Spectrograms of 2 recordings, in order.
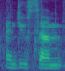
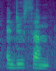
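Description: The two takes are said the same way.

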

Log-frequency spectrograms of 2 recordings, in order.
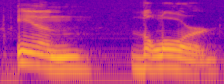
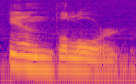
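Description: First: IN drawn out slowly, falling; stress on IN. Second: IN hit again, lower; stress on IN. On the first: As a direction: lean on "in" in "in the Lord". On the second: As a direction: repeat "In the Lord" leaning on "In". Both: Shown as a demonstration. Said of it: "See that last three words?".

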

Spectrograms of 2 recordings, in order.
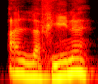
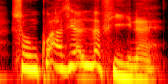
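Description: First: Incredulous echo, rising at the end; near-shouted question. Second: High, slow, falling statement; Jupiter reporting progress. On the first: Master echoing the climber's news, almost crying out. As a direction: throw it back as an astonished question. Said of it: "urlò quasi Legrand". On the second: Servant out on the branch reporting to master, calling. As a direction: announce it from up high, drawn out. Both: A narrator's reading.

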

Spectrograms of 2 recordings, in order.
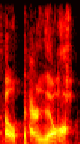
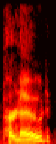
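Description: First: "Oh, Pernod" with a French r and no final d; "Pernod" said as pehr-NO, the French way; pointing it out. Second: Questioning Pernod with a rise; "Pernod?" said the French way, rising like a question; waiter correcting. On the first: Waiter realizes the order and says Pernod the French way. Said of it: "points at it and says". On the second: Waiter corrects the diner's Pernod with a puzzled rise. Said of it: "And the guy's like". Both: Retold or imitated.

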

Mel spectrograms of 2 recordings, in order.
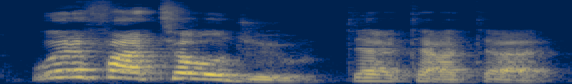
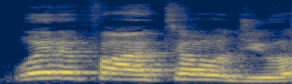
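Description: First: A hint of a dramatic ESPN documentary narrator; ESPN style. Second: Said in the usual way. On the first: Shown as a demonstration. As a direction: tease the reveal like a sports film trailer, trailing off. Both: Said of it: "I'm gonna do this E S P N style".

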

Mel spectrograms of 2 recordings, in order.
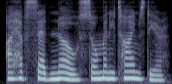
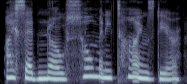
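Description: First: Said in the usual way. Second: Slow, hushed letter reading; Grace's letter voice. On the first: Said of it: "My eyes latch on to one line again". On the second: Acted. Narrator voicing Grace's letter slowly.

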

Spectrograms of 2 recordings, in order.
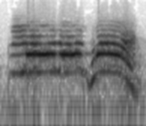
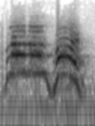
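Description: First: High holler, hugely stretched out; bigger comic shouting. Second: High, slow holler; comic shouting. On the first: Frightened patient demanding noise around him, long drawn-out shouting. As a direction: drag every word into a long bellow. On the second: Frightened patient demanding noise around him, high comic shouting. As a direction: call out each word high and stretched. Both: Acted. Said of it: "there's no sense in shouting".

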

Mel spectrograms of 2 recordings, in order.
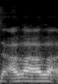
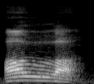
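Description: First: "Allah" with a short single l; mispronounced Allah. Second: "Allah" loud, with the l held long; corrected Allah. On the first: Teacher quoting a learner's mistake, short l in "Allah". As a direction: toss off "Allah" without holding the l. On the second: Teacher correcting whoever says it, long l in "Allah". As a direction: linger on the l in "Allah". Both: Shown as a demonstration. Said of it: "No, no, not Allah".

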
